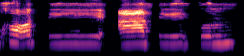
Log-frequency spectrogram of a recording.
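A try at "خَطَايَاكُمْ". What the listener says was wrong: Koknya panjangkan lagi khoti'atikum. A-nya panjang. Khoti'a. Hati-hati, kan kita udah belajar hamzahnya. Tadi keseret-seret ke ainnya.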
